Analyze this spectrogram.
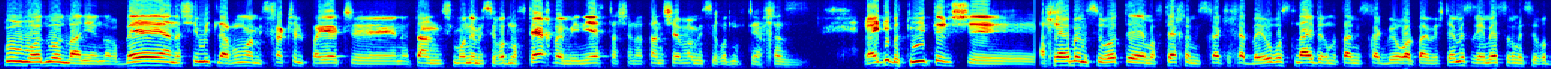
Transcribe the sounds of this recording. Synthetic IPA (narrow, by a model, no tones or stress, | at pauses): sipuʁmeo̞d̪meo̞d̪meanje̞naʁbe̞anaʃimit̪laːvumeamisχakʃe̞lpajetʃe̞nat̪anʃmo̞ne̞mesiʁo̞t̪mafteaχveminjest̪aʃe̞natanʃe̞vamesiʁo̞tmaft̪eaχaz | ʁaitibetwit̪e̞ʁʃe̞aχeaʁbemesiʁo̞t̪emaft̪eaχlemisχakeχad̪̚bejuʁo̞snajde̞ʁnat̪anmisχak̚beuʁoalpaimveʃte̞mesʁeimeseʁmesiʁo̞t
